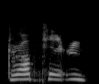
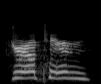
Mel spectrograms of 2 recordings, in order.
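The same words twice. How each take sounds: First: Said in the usual way. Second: Firm, much louder second command; louder repeat. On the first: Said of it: "repeated command". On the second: Real, not acted. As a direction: raise the voice to make it stick. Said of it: "repeated louder".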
